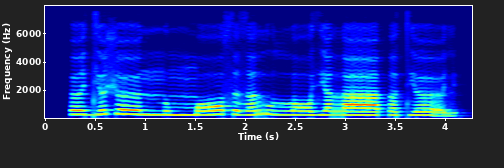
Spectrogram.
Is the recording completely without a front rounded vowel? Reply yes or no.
no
